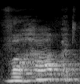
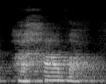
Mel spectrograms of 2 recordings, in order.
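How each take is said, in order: First: "vahabat" with a b and a final t; older "vahabat" pronunciation with b sound; older school reading. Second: "ahava" with a v and open ending; modern pronunciation. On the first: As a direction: say "vahabat", ending on a hard "bat". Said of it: "就像刚才我读这个词". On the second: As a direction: say "ahava", no b and no final t. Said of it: "现代人读就读成了". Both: Shown as a demonstration.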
